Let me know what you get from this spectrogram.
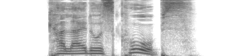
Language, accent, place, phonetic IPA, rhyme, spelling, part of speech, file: German, Germany, Berlin, [kalaɪ̯doˈskoːps], -oːps, Kaleidoskops, noun, De-Kaleidoskops.ogg
- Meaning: genitive singular of Kaleidoskop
